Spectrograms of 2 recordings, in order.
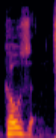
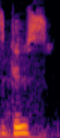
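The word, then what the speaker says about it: Gose: But I used to think it was goose.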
